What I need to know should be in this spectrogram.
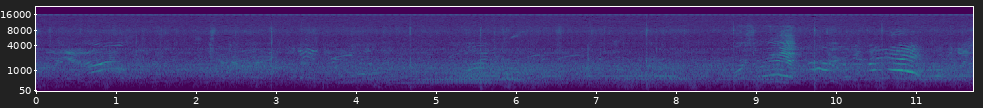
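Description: Young girls call out to each other across an open field.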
